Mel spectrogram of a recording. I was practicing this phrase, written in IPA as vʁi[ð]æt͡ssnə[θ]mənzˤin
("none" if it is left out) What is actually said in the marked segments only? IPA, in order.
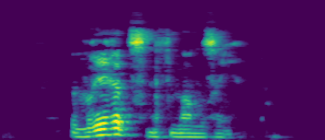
ʁ, θ

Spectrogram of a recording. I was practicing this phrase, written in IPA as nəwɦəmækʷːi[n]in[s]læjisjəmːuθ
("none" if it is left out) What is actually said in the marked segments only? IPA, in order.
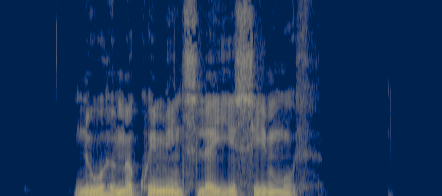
m, s

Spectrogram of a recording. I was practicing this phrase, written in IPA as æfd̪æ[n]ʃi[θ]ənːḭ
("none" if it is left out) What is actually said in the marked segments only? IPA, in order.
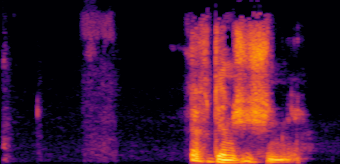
m, ʃ

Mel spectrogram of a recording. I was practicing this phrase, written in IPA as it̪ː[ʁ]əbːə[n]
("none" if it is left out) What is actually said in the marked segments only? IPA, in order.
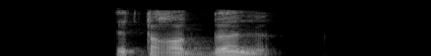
ʁ, n

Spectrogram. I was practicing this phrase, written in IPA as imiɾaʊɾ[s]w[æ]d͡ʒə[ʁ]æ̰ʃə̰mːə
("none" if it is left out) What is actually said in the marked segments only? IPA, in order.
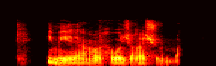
ħ, æ, ʁ

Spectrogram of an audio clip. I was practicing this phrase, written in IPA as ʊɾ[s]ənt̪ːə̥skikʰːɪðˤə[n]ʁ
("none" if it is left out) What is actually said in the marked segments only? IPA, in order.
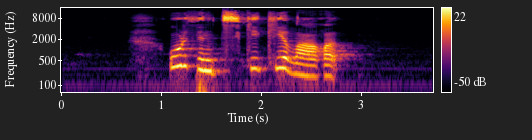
θ, none

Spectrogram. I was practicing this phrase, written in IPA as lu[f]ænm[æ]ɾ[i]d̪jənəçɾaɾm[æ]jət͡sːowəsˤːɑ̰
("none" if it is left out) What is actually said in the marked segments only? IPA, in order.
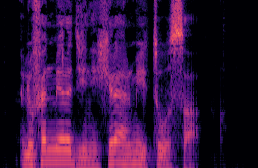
f, i, æ, i

